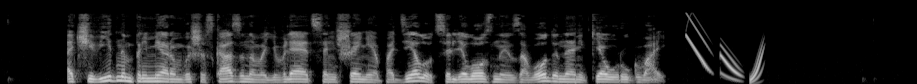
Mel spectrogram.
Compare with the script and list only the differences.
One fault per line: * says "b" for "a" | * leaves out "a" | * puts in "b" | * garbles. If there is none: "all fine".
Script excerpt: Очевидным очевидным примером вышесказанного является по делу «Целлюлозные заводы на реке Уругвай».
* leaves out "очевидным"
* puts in "решение"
